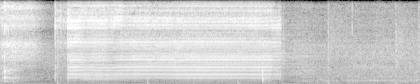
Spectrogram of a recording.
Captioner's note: welder buzzing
